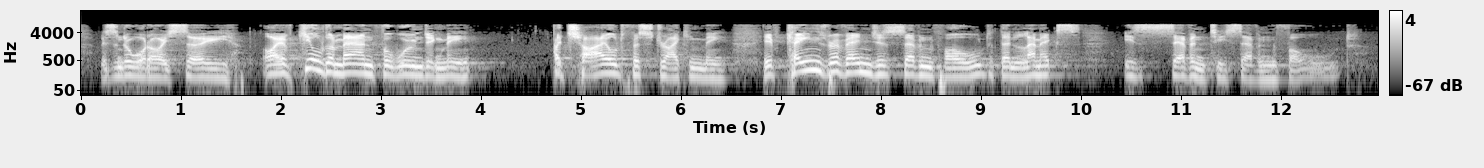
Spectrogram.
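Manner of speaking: mean-sounding pirate voice. Retrying Lamech's boast to his wives, the speaker goes meaner: Lamech pirate voice. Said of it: "He's probably not mean enough".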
